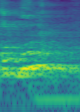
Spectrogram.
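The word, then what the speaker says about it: אמונה: Fe, cuando yo estudiaba este tema, estudiaba que fe es la palabra hebrea que se pronuncia emuna, que significa firmeza, significa seguridad, significa fidelidad, significa reino, veracidad, honradez, lealtad.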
